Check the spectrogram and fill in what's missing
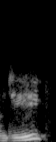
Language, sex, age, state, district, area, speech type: Dogri, male, 30-45, Jammu and Kashmir, Reasi, urban, conversation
